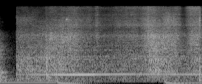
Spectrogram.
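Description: A vacuum cleaner comes on at the very start and runs steadily with a constant motor whine over a loud airflow hiss, its hose nozzle cleaning out freshly drilled binding screw holes in a ski.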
